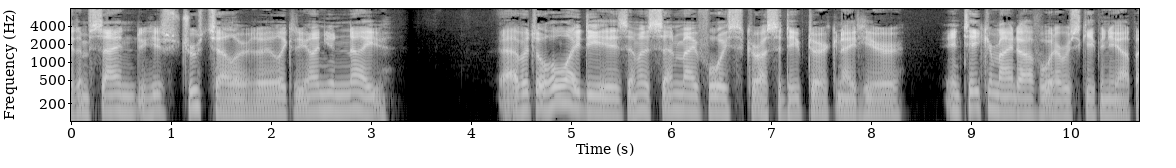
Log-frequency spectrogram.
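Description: A man with a heavily gravelly, fry-laden voice rambles through a bedtime monologue. He stammers, breaks off and wanders into digressions, keeping his pitch fairly flat. The delivery is meant to send listeners off to sleep. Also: no room sound. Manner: meandering, halting, stammering, digressive, mumbly self-interruptions. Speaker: podcast host.

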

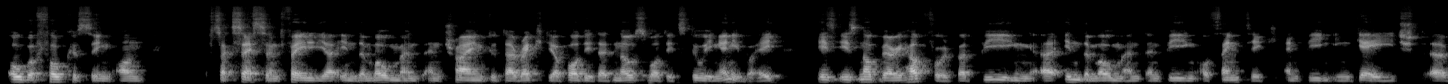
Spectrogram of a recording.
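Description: A middle-aged man with an Austrian accent speaks in a lowish voice. He talks as a podcast guest, thoughtful and passionate, with plenty of ums and uhs as he builds his ideas. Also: fairly bright tone. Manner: passionate, reflective, with frequent fillers. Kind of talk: conversational interview.

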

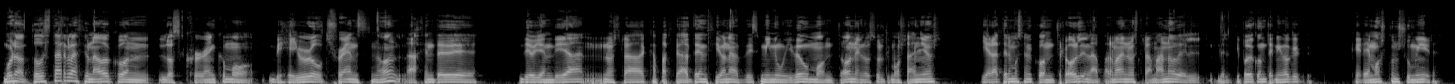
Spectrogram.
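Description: A man's voice: lowish voice, fairly even intonation, fairly quick, fairly bright tone, no room sound, clean studio sound. A young man whose first language is Spanish, chatting casually as a guest and switching between English and Spanish. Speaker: app founder guest. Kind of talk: bilingual casual chat.

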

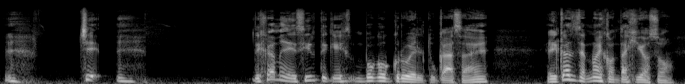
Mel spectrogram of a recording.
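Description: An actor playing a sympathetic, curious man visiting his friend in an audio drama, with a Rioplatense accent and an informal, expressive delivery. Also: medium pitch, unhurried, no echo, studio quality. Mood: curious, amazed. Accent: Rioplatense Argentine. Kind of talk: naturalistic audio drama dialogue.

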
